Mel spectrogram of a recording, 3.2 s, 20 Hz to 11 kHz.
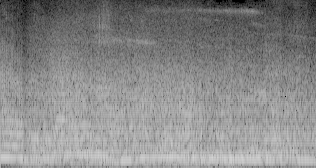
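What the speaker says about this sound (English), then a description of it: "The big V12 power of the Aston Martin isn't quite enough to get through at turn 8 on Angelo Lazaris in the Lotus." GT race cars, including an Aston Martin V12, race at the Clipsal 500 street circuit, a steady loud engine drone with shifting pitch as the cars power through a turn, continuous and close.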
